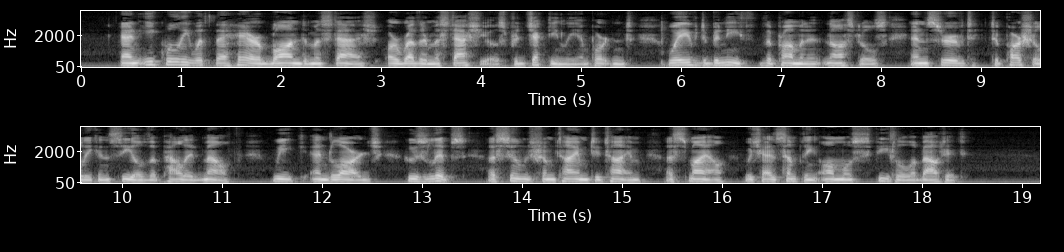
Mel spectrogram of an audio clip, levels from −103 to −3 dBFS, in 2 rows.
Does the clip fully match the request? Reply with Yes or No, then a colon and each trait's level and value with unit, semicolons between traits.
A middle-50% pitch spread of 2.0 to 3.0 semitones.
Yes: average, 2.7 semitones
